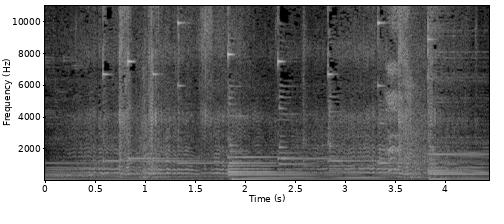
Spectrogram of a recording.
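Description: A cartoon bee's buzzing sound effect over a short music sting of held chords, with a new chord about two seconds in.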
